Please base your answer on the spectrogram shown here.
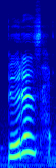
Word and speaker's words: Buddha: It's called Buddha's... Is it pronounced Buddha or Buddha? Buddha. Yeah, Buddha.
